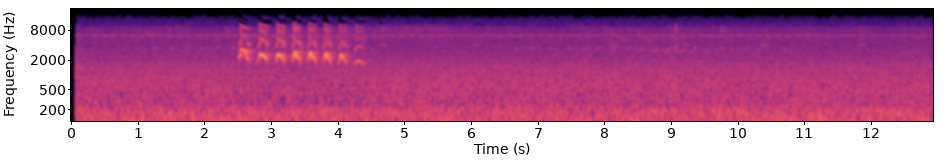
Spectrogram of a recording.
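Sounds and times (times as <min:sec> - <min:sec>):
flautim pardo singing: 0:01.0 - 0:04.8, 0:06.0 - 0:10.7.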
